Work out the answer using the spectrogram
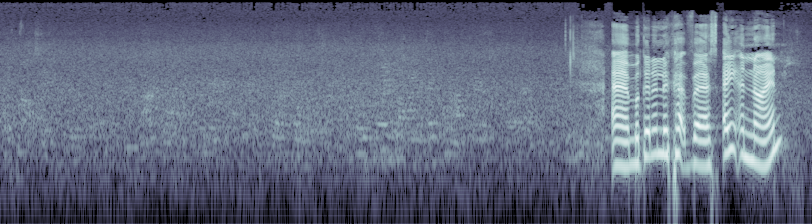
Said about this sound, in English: I'm just going to look at a few verses and then we can pray that the rain goes away.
